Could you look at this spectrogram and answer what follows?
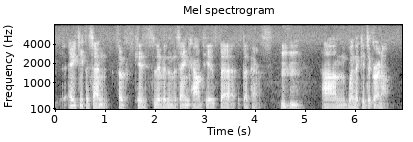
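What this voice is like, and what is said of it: British accent. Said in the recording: “listeners may recognize my accent as being British”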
